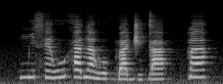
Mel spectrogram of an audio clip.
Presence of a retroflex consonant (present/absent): absent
